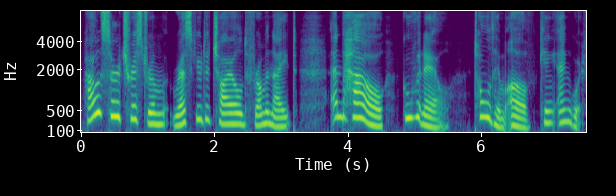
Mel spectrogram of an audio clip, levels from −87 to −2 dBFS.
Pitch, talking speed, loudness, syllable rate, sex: 245 Hz, 135 wpm, -16 LUFS, 3.4 syllables/s, female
